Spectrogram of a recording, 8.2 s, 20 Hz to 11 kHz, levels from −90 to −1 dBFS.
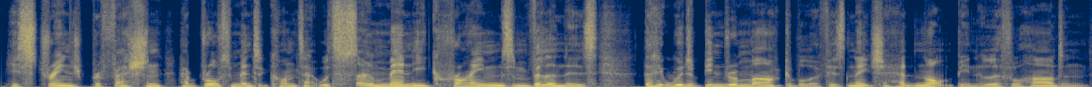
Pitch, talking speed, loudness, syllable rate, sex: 130 Hz, 210 wpm, -19 LUFS, 6.1 syllables/s, male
